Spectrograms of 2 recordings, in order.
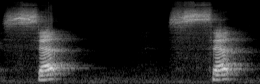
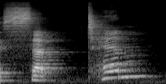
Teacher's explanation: I'm actually going to kind of hold the p. I'm not going to puff the air out. So I'm going to say se set.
